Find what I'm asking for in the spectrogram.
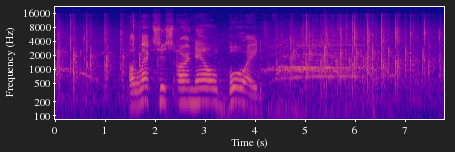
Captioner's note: audience claps and cheers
